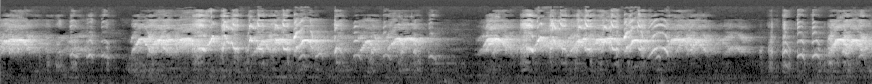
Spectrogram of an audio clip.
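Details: Cockatiels chattering in bursts of buzzy squawks and chirps, with two brief pauses between the bursts.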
